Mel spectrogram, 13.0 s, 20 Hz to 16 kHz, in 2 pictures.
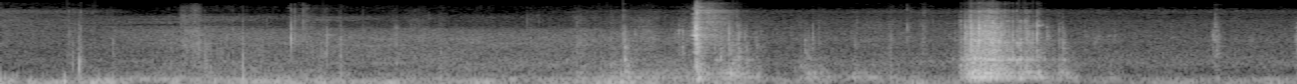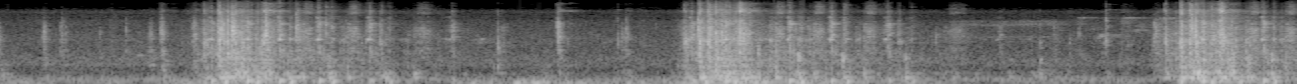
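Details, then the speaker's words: Toro Recycler, Kohler XT675: repeated pull-start attempts every two to three seconds, each a short sputter that dies. Hard starting persists after spark plug and magneto checks ruled those out; carburetor now suspected, unconfirmed. "as you can see it wasn't the spark plug uh it wasn't the magneto or the spark plug looks like we have to drop that bowl on the carburetor and see"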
